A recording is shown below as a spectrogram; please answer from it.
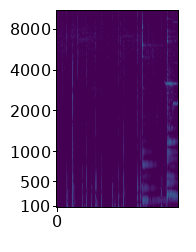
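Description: A rapid run of light clicks, several a second, like cartoon clip-clop or tapping percussion. Soft background music with sustained notes comes in near the end.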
